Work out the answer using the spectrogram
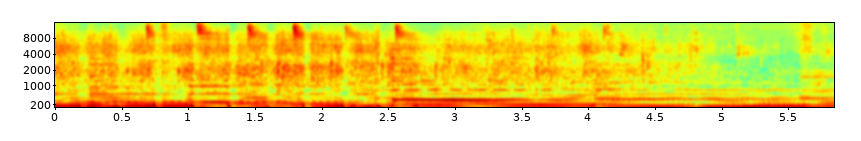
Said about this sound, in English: Let's give Him a hand clap of praise in this house right now.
